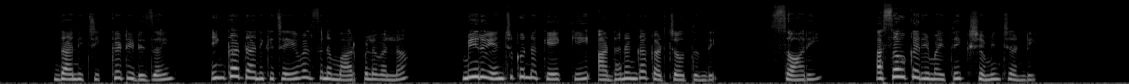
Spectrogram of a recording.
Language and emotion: Telugu, sad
